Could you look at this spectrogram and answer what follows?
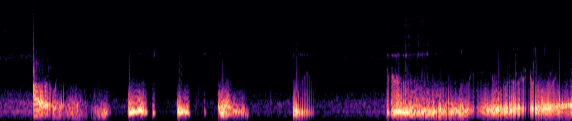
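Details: Hunger stomach growling: repeated low gurgling rumbles in bursts, then a longer rolling growl.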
